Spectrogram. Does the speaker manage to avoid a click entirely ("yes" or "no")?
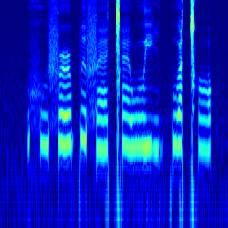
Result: no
